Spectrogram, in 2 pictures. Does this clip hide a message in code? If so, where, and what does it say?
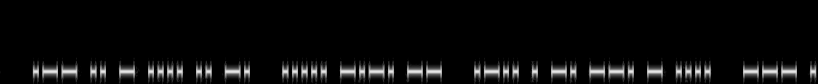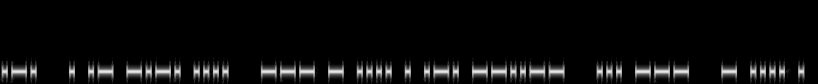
Yes: Morse code from 0.3 to 16.2 s, heard as a keyed tone, about 25 wpm, 600 Hz. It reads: WITHIN 5CM LENGTH OF EACH OTHER, SO THE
